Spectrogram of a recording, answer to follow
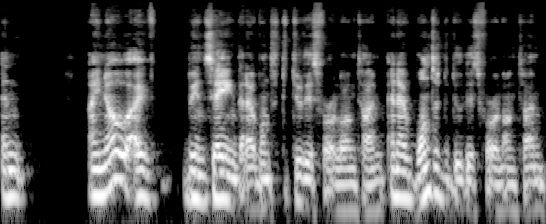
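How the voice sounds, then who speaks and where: A man talks in a somewhat breathy voice. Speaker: podcaster and content creator. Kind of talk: solo podcast monologue. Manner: halting, with restarts; casual. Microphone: camera's built-in mic, poor sound.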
